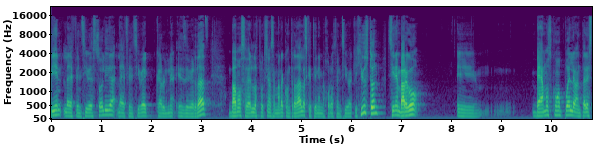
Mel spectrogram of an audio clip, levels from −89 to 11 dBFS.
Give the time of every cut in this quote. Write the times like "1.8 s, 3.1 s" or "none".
6.7 s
